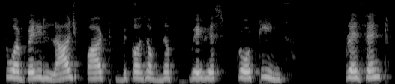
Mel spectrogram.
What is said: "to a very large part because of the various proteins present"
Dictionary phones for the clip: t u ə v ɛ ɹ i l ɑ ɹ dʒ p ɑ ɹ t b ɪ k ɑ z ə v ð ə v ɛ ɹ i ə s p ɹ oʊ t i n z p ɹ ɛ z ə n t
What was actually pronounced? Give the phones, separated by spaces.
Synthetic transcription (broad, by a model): t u ə v ɛ ɹ i l ɑ ɹ dʒ p ɑ ɹ t b ɪ k ɑ z ə v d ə v ɛ ɹ i ə s p ɹ oʊ t i n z p ɹ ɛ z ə n t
